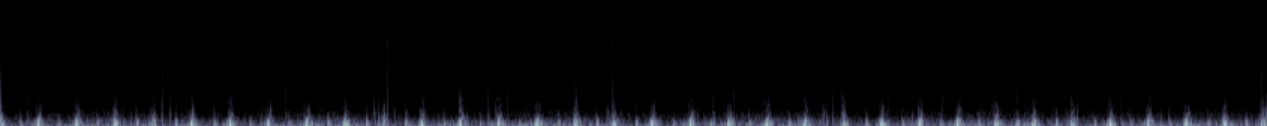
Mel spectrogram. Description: My fastest heartbeat during workout (re-upload).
